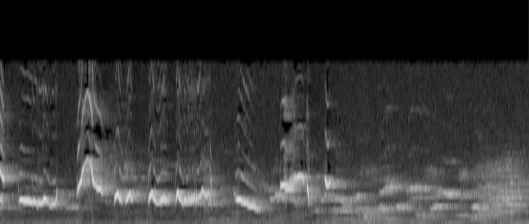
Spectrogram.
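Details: Energetic Oriental magpie-robin song used as pancingan: loud fluty whistles with rising and falling slurs in a rapid, continuous sequence, fading to quieter twittering during the last second and a half.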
